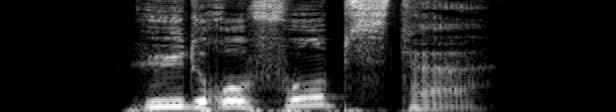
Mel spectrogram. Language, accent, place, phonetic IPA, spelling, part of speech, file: German, Germany, Berlin, [hydʁoˈfoːpstɐ], hydrophobster, adjective, De-hydrophobster.ogg
- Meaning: inflection of hydrophob: 1. strong/mixed nominative masculine singular superlative degree 2. strong genitive/dative feminine singular superlative degree 3. strong genitive plural superlative degree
